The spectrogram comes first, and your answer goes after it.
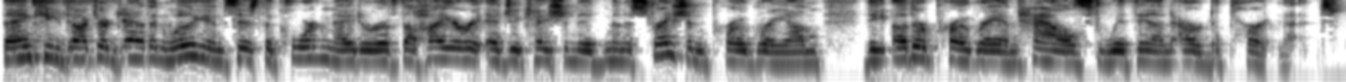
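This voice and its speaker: A woman's voice: medium pitch, fairly even intonation, darkish tone. Woman hosting a faculty introduction. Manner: measured, formal introductions with fillers. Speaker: program coordinator hosting orientation. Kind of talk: introducing faculty on a video call. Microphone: video call.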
